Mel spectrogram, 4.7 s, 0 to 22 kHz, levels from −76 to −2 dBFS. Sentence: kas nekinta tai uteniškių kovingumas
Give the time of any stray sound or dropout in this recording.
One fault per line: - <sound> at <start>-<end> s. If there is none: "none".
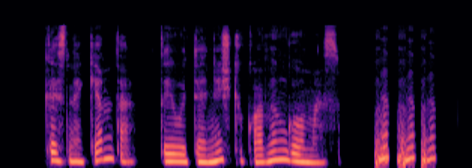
- laugh at 3.7-4.4 s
